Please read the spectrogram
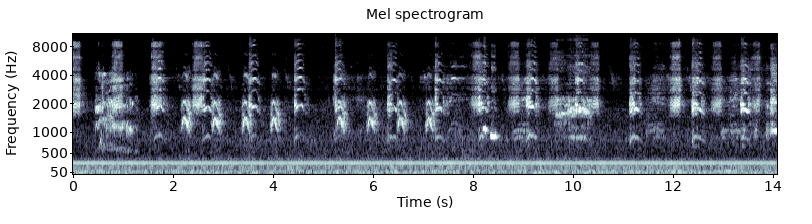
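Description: Recorded bird calls played through a smartphone speaker: a dense run of short, repeated calls, about two a second, over a steady low hum.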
